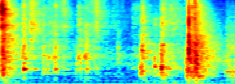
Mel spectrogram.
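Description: Air fryer basket being handled: a sharp knock right at the start and another near the end, with quiet clatter between.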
